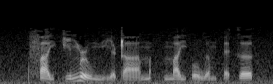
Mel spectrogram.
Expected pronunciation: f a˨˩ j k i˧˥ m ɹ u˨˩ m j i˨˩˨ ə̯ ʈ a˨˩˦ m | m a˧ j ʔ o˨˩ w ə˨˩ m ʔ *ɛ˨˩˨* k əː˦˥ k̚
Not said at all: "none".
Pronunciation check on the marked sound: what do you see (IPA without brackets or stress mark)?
ɛ˨˩˨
